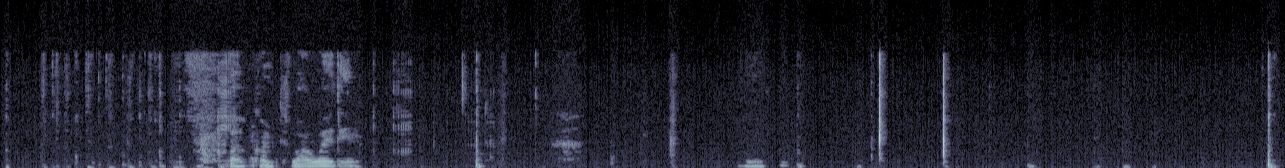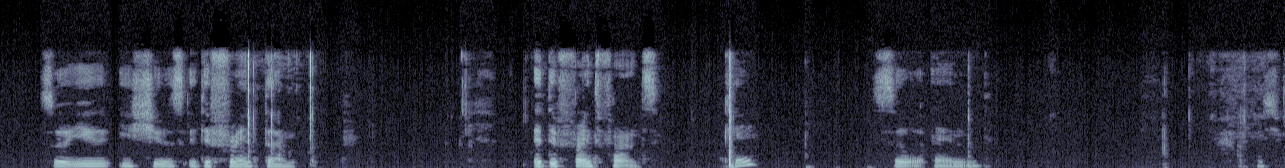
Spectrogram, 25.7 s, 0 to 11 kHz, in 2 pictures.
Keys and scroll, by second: 0.0-2.1 typing, 25.6 4.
